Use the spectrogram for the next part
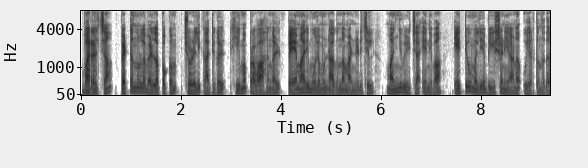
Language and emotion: Malayalam, neutral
